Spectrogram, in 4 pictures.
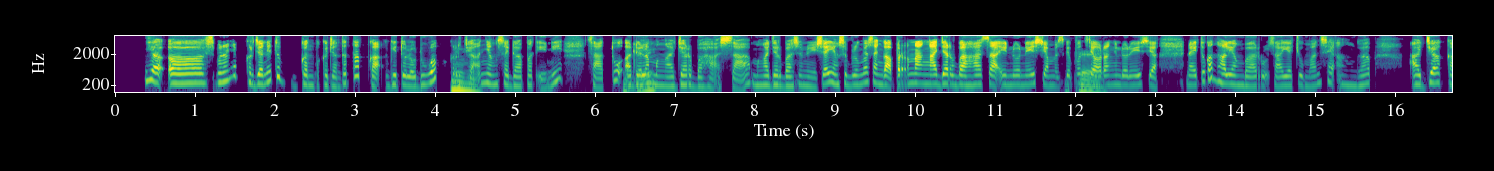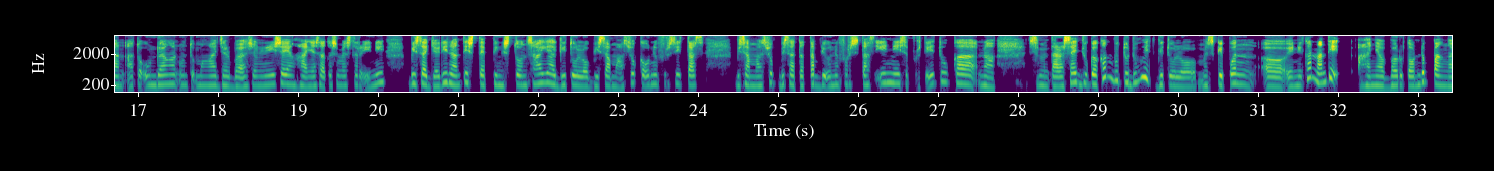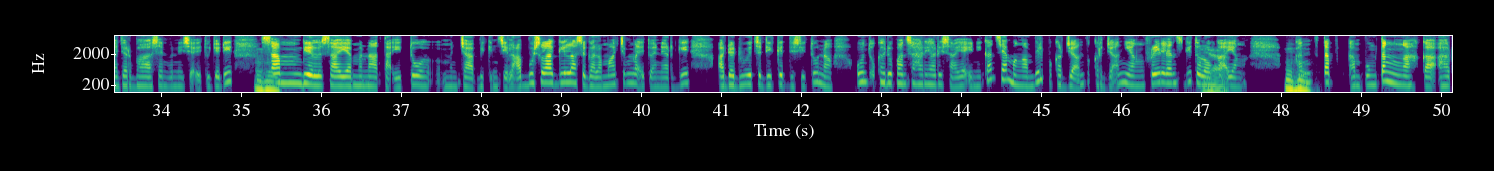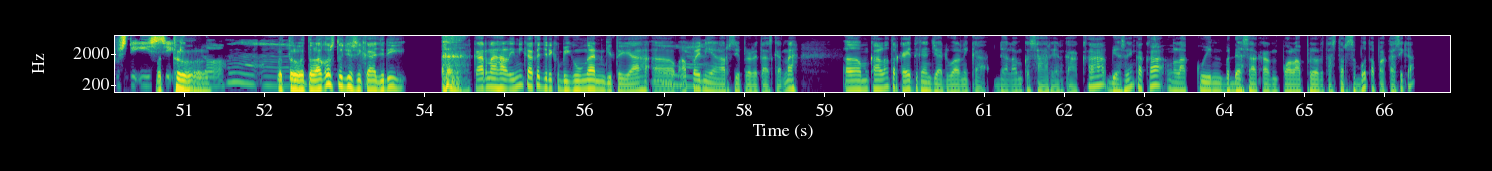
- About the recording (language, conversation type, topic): Indonesian, advice, Bagaimana cara menetapkan tujuan kreatif yang realistis dan terukur?
- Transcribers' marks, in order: in English: "stepping stone"; other background noise; in English: "freelance"; laughing while speaking: "Betul"; throat clearing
